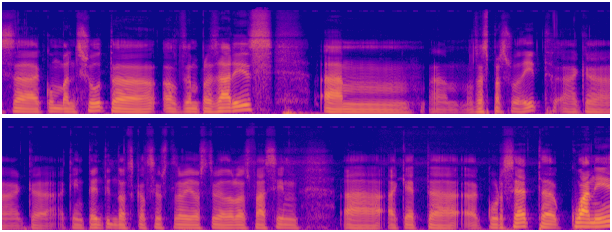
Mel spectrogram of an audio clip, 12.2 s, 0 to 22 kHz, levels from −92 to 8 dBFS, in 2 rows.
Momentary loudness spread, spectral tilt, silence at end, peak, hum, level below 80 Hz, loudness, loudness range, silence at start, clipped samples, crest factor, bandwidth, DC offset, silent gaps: 14 LU; -5.5 dB/octave; 0 s; -2 dBFS; none; -50 dBFS; -28 LUFS; 6 LU; 0 s; under 0.1%; 24 dB; 17 kHz; under 0.1%; none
